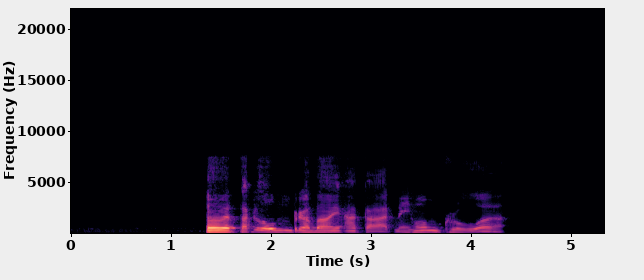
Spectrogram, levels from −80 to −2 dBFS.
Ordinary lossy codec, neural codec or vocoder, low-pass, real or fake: none; codec, 16 kHz, 1 kbps, X-Codec, HuBERT features, trained on general audio; none; fake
